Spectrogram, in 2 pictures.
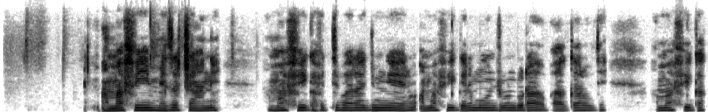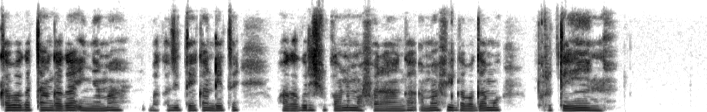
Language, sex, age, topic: Kinyarwanda, female, 25-35, agriculture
